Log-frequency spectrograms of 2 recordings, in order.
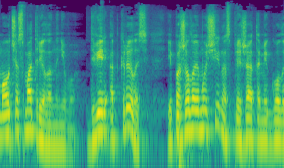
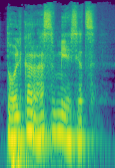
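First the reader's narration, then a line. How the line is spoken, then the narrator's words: Rapturous whisper. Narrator (Russian): восторженным шепотом повторил он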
